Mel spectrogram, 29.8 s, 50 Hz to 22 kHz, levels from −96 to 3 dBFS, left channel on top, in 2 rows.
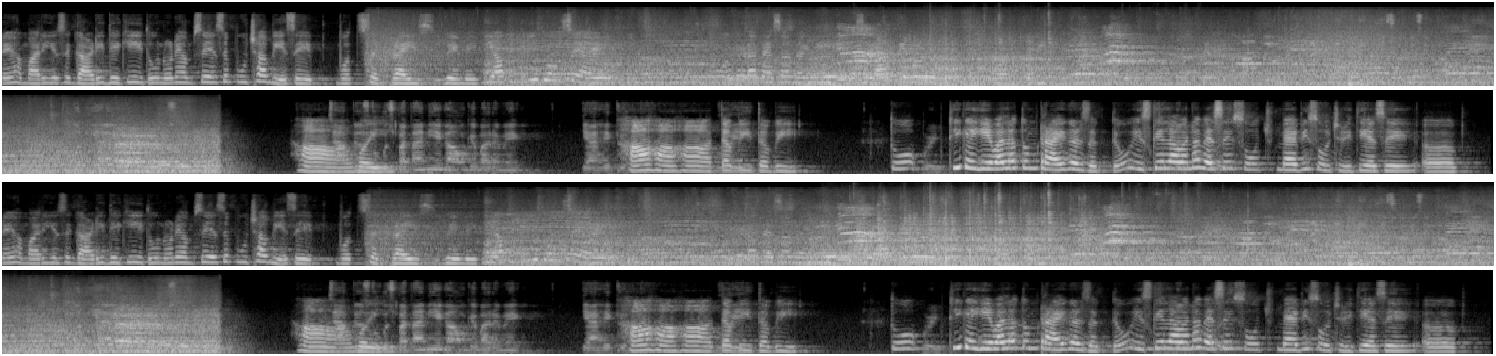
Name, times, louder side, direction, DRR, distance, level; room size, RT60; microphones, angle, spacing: voice 1, 0.0-6.3 7.0-9.6 9.9-10.5 17.8-18.9 21.1-22.9 23.8-24.1 24.4-29.5, left 2 dB, 65° left, 9 dB, 1.7 m, -27 dB
sound 1, 3.6-16.8, left 3 dB, 90° left, 2.3 m, -42 dB
sound 2, 4.8-17.1, equal, ahead, 1.6 m, -26 dB
voice 2, 6.4-6.9 10.1-11.4 11.8-15.1 15.5-16.9 18.2-20.2 20.7-21.4 22.0-22.4 24.1-24.4 26.4-27.2, equal, 20° left, 3 dB, 3.0 m, -39 dB
Run, 8.2-15.7, right 2 dB, 35° right, 2.1 m, -31 dB
22.5 x 20.5 x 8.2 m, 0.73 s
head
